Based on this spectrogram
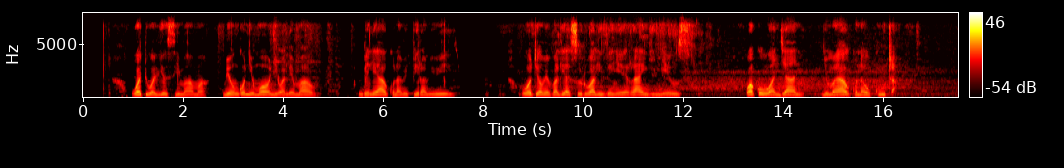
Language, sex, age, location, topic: Swahili, male, 18-24, Mombasa, education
